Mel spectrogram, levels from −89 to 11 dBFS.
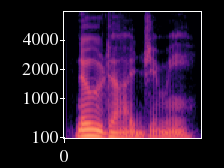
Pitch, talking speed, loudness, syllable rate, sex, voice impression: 120 Hz, 195 wpm, -19 LUFS, 5.3 syllables/s, male, masculine, very adult-like, slightly thick, slightly dark, slightly muffled, very calm, slightly reassuring, kind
